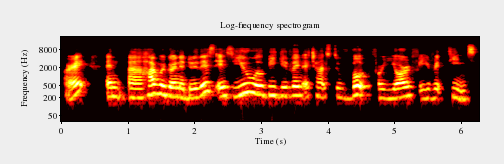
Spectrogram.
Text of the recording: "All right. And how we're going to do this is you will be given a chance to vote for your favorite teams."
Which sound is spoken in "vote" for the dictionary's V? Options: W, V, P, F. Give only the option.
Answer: V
